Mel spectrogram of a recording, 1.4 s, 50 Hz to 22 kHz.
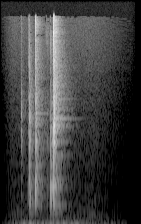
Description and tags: Old intercom button press and release 2
flat, foley, house, intercom, old, sample, telephone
